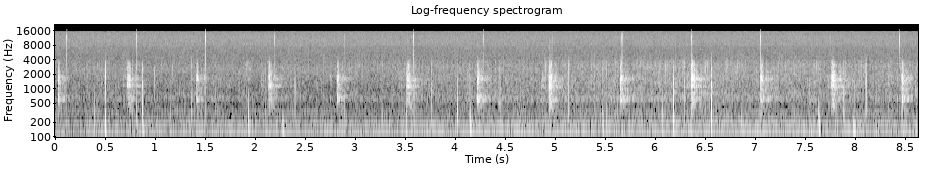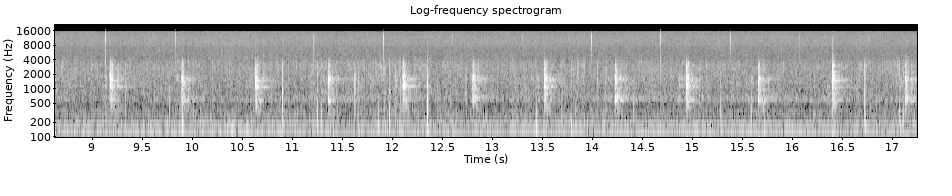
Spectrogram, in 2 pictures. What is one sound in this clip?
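A wall clock ticks steadily and loudly.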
